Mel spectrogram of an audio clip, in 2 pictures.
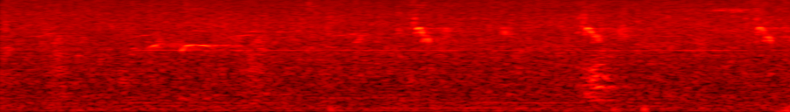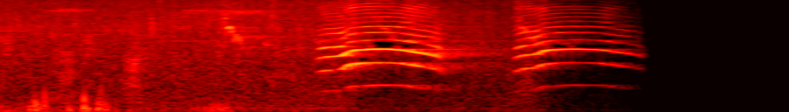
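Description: A flock of flamingos calling: faint scattered calls, then two loud nasal calls about a second apart, each rising and then falling in pitch. The sound then cuts off abruptly.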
